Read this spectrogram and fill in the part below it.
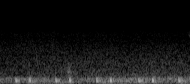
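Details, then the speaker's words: Fetal heartbeat, described as quite loud: rapid, regular paired thumps at about 145 a minute, roughly twice the mother's rate. "the fetus's heart beats about twice as fast as her mother's monitoring the baby's heartbeat gives a good indication of her General condition"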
